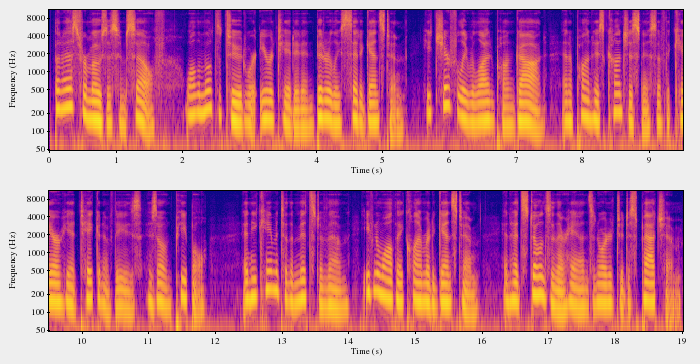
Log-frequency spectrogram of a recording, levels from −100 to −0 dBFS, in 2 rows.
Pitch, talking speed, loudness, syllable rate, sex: 150 Hz, 190 wpm, -17 LUFS, 5.4 syllables/s, female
